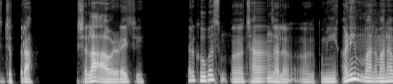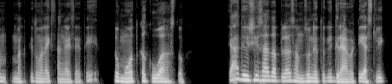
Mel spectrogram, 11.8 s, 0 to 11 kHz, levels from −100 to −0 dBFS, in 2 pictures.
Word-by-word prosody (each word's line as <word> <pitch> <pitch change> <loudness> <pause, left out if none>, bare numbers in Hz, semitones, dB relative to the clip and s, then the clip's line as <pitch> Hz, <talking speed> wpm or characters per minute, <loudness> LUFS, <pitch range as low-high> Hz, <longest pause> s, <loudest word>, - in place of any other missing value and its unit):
जत्रा 115 +3 0 0.7
कशाला 125 +6 +3
आवडायची. 100 0 +1 0.7
तर 165 +1 -2
खूपच, 170 +4 0 0.2
अ, 110 0 -1
छान 115 +1 0
झालं, 105 -3 0
अ, 105 -1 -8 0.2
तुम्ही 110 +1 -1
आणि 160 - +5
मला 135 - 0
मला 125 +2 +2
मग 115 -4 -4
मी 135 - -7
तुम्हाला 115 -2 -1
एक 115 - -3
सांगायचंय 100 0 -4
ते, 155 - -6 0.4
तो 145 - +4
मौत 115 +2 +5
का 140 - +2
कुवा 125 -2 +4
असतो. 110 -2 -7 0.7
त्या - - +1
दिवशी 180 0 +4
शायद 165 -1 +3
आपल्याला 145 0 +1
समजून 130 0 +2
येतो 125 +1 0
की 135 +1 -2
ग्रॅव्हिटी 110 +2 +2
असली 120 +4 -1
120 Hz, 170 wpm, -23 LUFS, 110-140 Hz, 0.7 s, आणि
